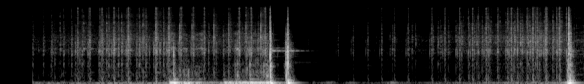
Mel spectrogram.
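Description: Rattling and scuffing of a rail-mounted paintball launcher and gear as the carrier moves at speed, with wind buffeting the microphone. Two sharp knocks, a little under halfway and again near the end, are the loudest sounds.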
